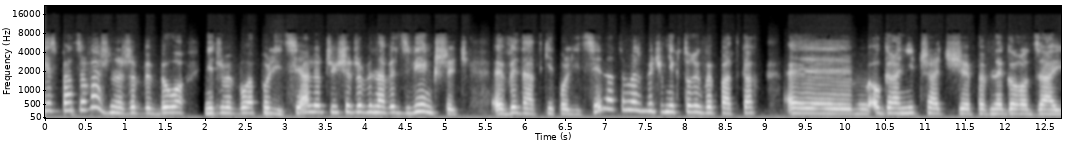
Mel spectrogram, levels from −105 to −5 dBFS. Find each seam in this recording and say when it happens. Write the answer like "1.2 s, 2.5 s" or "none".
2.1 s, 6.4 s, 7.7 s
